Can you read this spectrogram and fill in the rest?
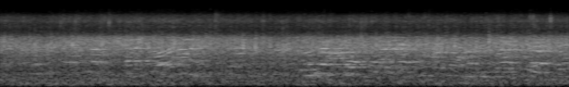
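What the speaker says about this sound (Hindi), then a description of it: "गाइस ये बारिश हो रही है" Heavy rain pours down steadily outdoors, a dense, loud, continuous hiss of drops with no break across the whole stretch.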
